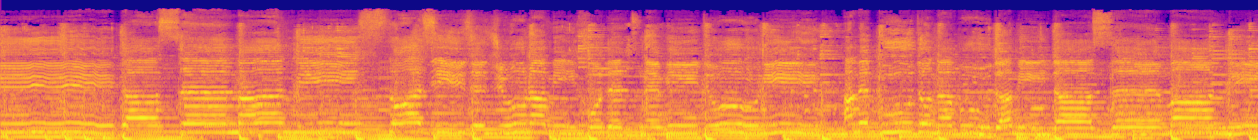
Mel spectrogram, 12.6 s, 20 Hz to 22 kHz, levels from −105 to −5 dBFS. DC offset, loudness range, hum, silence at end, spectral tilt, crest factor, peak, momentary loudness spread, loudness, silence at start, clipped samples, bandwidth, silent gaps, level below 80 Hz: under 0.1%; 1 LU; none; 0 s; -4.5 dB/octave; 10 dB; 0 dBFS; 2 LU; -10 LUFS; 0 s; under 0.1%; 17 kHz; none; -20 dBFS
